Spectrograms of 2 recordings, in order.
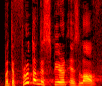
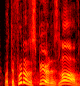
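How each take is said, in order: First: It is read at a slower pace. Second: It is read at a faster pace.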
